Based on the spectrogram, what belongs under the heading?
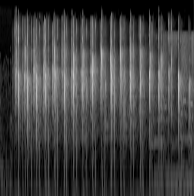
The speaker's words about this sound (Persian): این کف زدن دیگه برای چی بود برای اینکه خیلی باهاش موافقی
